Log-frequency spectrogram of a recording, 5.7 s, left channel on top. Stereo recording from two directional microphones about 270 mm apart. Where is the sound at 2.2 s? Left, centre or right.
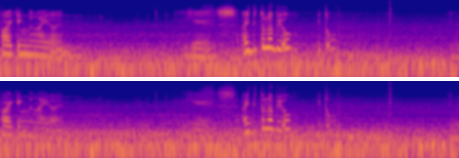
Left.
